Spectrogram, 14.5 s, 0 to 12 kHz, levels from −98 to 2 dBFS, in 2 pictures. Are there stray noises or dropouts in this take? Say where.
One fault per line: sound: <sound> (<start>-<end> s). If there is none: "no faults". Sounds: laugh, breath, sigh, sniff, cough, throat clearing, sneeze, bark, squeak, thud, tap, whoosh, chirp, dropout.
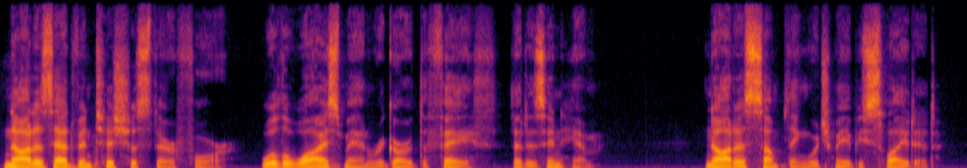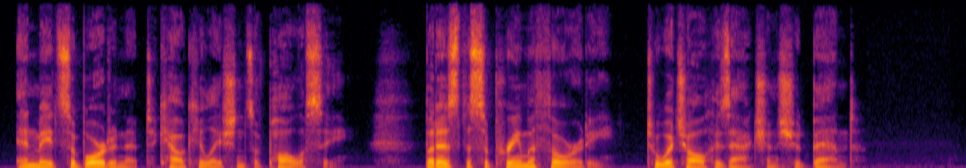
no faults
